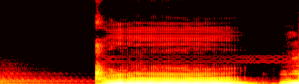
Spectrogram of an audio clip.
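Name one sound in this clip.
A cartoonish male voice lets out a long, loud yell.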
